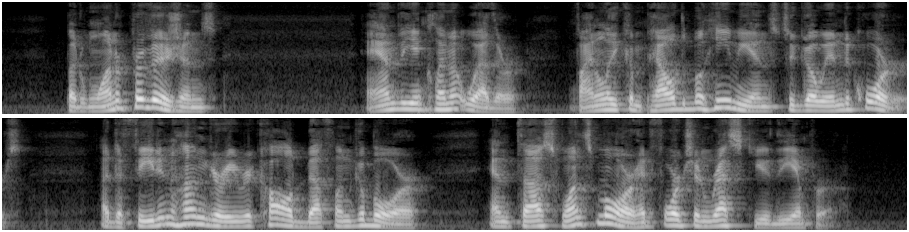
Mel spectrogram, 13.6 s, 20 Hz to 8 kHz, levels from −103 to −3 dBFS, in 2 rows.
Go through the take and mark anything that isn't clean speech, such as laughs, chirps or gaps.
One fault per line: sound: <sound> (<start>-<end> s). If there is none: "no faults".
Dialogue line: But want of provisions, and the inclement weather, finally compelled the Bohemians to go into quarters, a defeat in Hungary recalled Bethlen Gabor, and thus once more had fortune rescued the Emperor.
no faults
